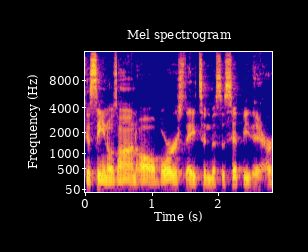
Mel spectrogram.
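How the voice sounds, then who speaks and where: On a very clean recording with a silent background, a man speaks with an American accent. His pitch is fairly low, with ordinary pitch variation. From Las Vegas, US. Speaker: real estate developer. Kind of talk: public meeting testimony. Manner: hesitant, many fillers.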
